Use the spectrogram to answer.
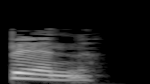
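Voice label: "bin", US English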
